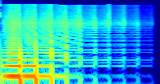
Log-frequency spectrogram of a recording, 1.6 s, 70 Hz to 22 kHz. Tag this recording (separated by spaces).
8bit videogame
